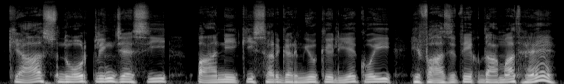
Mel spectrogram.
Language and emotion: Urdu, fearful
